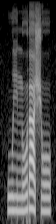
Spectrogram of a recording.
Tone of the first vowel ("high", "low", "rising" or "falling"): low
